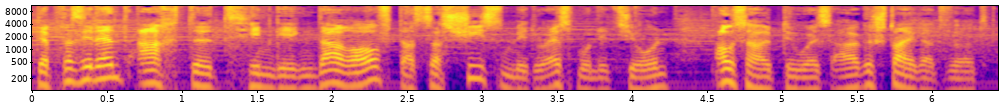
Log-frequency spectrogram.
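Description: Man reading news on community radio. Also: medium pitch. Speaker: radio host. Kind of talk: reading newspaper articles aloud with sarcastic asides.

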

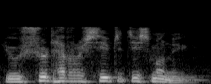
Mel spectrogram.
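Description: An actor playing a courteous, shrewd detective with a French accent in a radio drama, formal and measured as he probes and gently teases. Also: mid-range voice, expressive, husky. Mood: courteous, inquiring. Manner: formal, polite, measured, probing. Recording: dull, lo-fi radio drama recording.

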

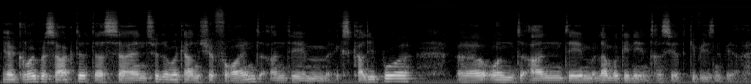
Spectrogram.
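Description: Hesitant low-voiced man, interviewed. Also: moderate pace, mellow. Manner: hesitant, many fillers. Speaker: interviewee, prisoner. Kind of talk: recorded interview.

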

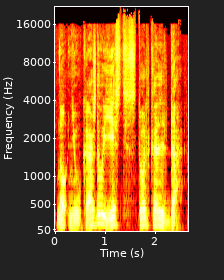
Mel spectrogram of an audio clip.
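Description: An actor playing a patient, learned science teacher who explains things to children in a measured, didactic way for an educational audio drama. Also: male voice, medium pitch, darkish tone, no echo, studio quality, natural voice. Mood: patient, explanatory.

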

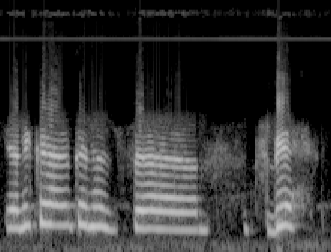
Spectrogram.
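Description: A woman in her twenties with a Moroccan accent calling in to a radio show, asking her questions hesitantly with halting restarts. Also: high voice, fairly even intonation, dull audio. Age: 20s. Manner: hesitant, halting, many fillers. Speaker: caller.

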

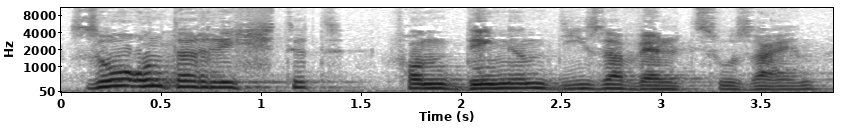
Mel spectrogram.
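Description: An actor playing a humble, artless monastery lay brother with a hesitant, meek manner in a 1940s German radio drama. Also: male voice, a little high, sing-song, slow pace, mellow. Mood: sly, hesitant.

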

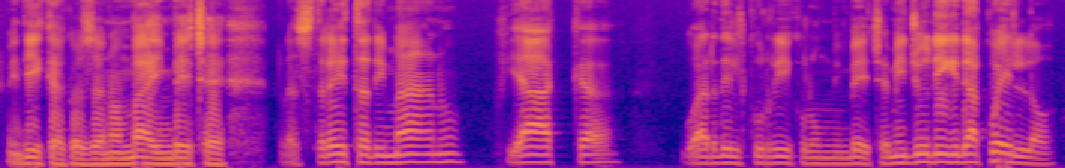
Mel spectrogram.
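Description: An actor playing a proud, aggrieved unemployed graduate, earnest and defensive, in a radio drama. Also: male voice, mid-range voice, steady tone, moderate pace, creaky, dark tone, no room sound, clean studio sound, close to an everyday voice. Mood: insistent, proud. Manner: earnest, defensive, piles up grievances. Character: proud, aggrieved unemployed male graduate pleading his worth.

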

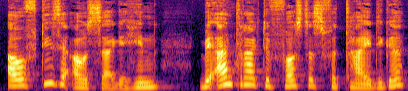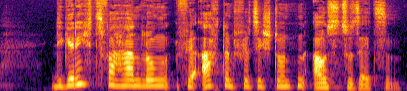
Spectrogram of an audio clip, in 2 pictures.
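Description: An announcer narrating a radio play recap in a measured, formal manner. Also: mid-range voice.

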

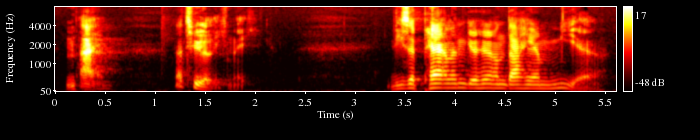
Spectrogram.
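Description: A middle-aged male radio play voice. He is a callous, philandering husband with a sardonic bite. His intonation is animated and swings widely. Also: medium pitch, creaky, full character voice. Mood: smug, mocking. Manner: sardonic, biting.

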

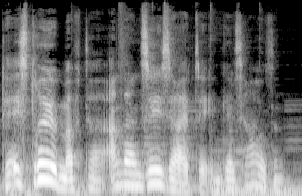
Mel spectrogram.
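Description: A woman's voice: lowish voice, very animated, moderate pace, warm tone, faint music behind. An actress in a German radio drama playing an obliging, practical guesthouse landlady. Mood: helpful.

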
